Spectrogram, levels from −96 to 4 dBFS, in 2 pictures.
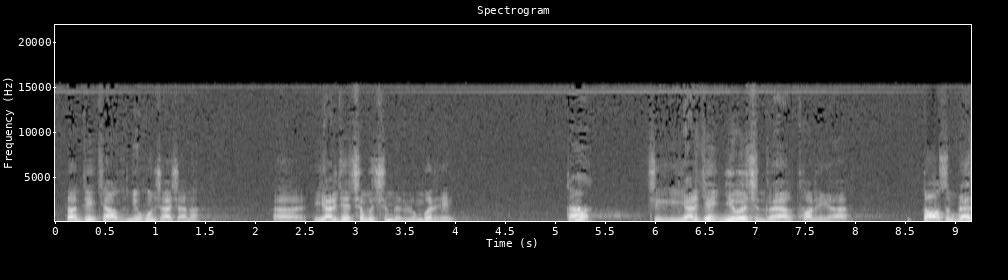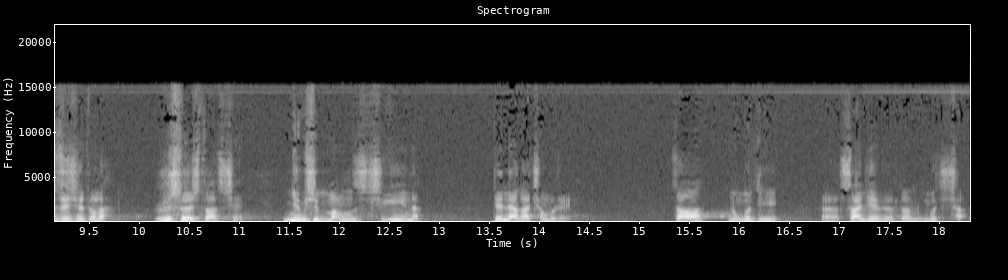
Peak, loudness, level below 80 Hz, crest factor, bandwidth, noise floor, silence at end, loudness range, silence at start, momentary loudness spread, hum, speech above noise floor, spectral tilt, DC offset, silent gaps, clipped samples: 0 dBFS; -17 LUFS; -54 dBFS; 18 dB; 15.5 kHz; -48 dBFS; 0.05 s; 5 LU; 0.15 s; 14 LU; none; 31 dB; -4.5 dB/octave; under 0.1%; none; under 0.1%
